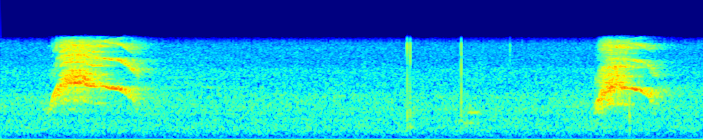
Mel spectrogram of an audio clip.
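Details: Two hoarse, shrill fox screams about five seconds apart, each roughly a second long with a rising onset and falling tail; faint clicks in the quiet gap.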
